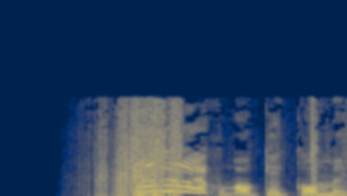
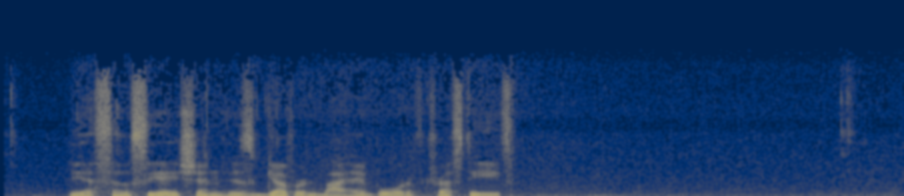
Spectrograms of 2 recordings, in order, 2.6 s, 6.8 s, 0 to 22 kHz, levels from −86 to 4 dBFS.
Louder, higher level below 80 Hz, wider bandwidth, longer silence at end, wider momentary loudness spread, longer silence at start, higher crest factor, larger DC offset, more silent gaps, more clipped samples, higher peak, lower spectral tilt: first, -14 LUFS vs -29 LUFS; first, -46 dBFS vs -52 dBFS; second, 11.5 kHz vs 15.5 kHz; second, 0 s vs 0.25 s; first, 11 LU vs 6 LU; first, 0.7 s vs 0.5 s; about the same, 16 dB vs 18 dB; neither; neither; neither; first, 0 dBFS vs -14 dBFS; second, -3 dB/octave vs -5 dB/octave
